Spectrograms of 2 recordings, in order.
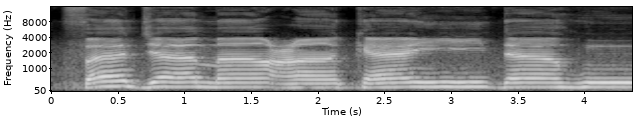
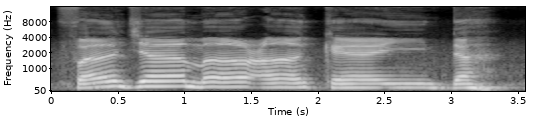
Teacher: Hu itu dibaca dengan panjang 2 harakat. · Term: mad silah qasirah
